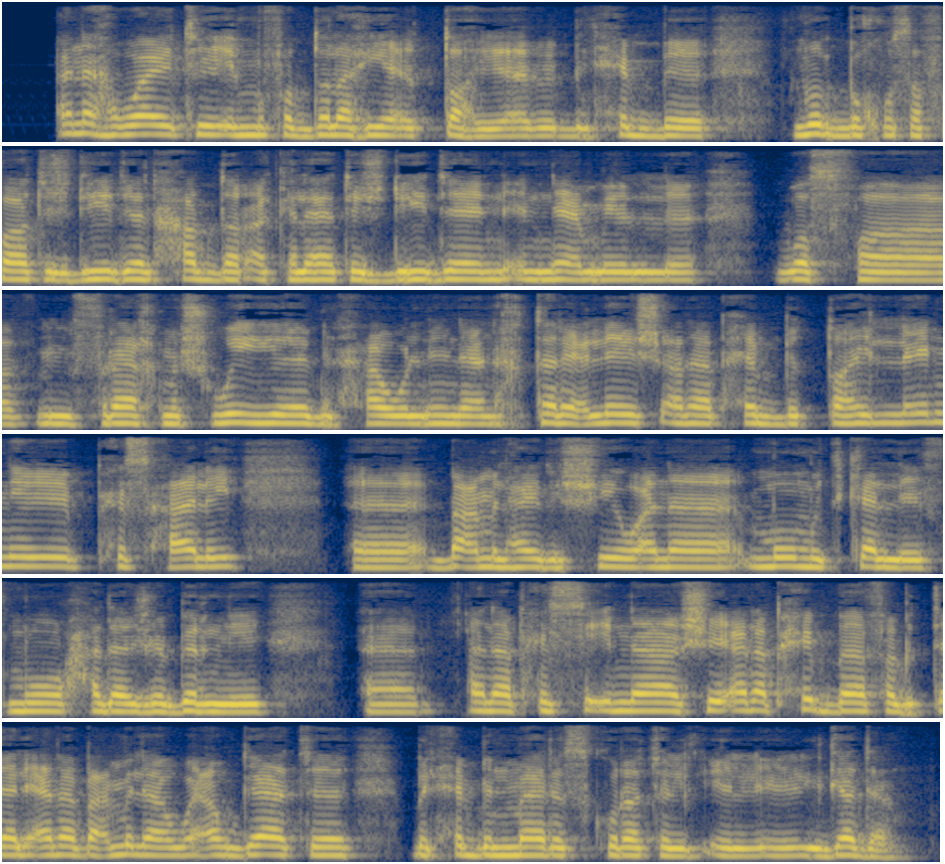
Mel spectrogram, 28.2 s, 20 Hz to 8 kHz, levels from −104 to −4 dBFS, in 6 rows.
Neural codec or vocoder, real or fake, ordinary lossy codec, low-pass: codec, 16 kHz, 16 kbps, FunCodec, trained on Chinese and English, 50 frames a second; fake; MP3, 48 kbps; 7.2 kHz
